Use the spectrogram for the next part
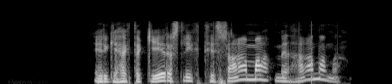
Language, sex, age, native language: Icelandic, male, 30-39, Icelandic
